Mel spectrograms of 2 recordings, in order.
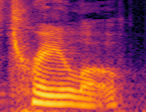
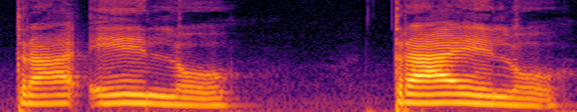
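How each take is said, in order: First: Trailer with a single ay diphthong like the English word; mocking anglicized Spanish. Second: Tráelo with every vowel separate, TRA-e-lo, slowly; correct Spanish. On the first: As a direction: say tráelo wrong, as trailer. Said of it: "But he says trailer". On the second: Shown as a demonstration. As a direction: split the vowels in tráelo, a then e. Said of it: "is how you're supposed to say it".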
